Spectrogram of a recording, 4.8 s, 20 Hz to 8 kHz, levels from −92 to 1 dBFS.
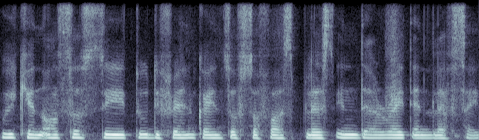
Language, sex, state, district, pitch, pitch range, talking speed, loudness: English, female, Nagaland, Kohima, 170 Hz, 165-175 Hz, 200 wpm, -15 LUFS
